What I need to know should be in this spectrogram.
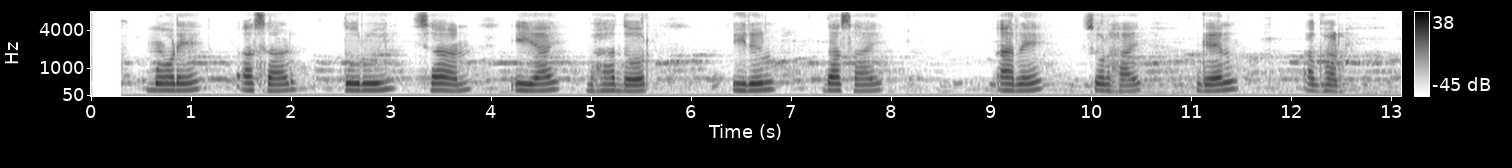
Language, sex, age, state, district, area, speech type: Santali, female, 18-30, West Bengal, Paschim Bardhaman, urban, spontaneous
